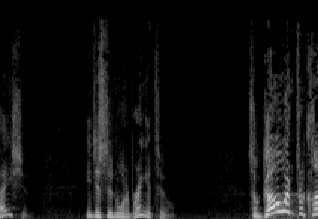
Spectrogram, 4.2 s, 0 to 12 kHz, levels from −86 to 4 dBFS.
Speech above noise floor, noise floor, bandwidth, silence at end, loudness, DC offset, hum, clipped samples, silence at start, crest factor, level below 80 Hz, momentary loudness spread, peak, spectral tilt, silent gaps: 49 dB; -73 dBFS; 11 kHz; 0 s; -22 LUFS; under 0.1%; none; under 0.1%; 0 s; 22 dB; -66 dBFS; 21 LU; -4 dBFS; -6 dB/octave; none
